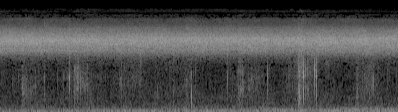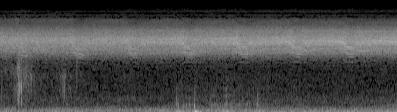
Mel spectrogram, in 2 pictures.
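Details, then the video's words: Noisy cicadas singing in woods along a creek in midsummer on a warm, humid day: a steady, dense high buzzing drone that never pauses, with footsteps crunching on leaves throughout. "Walking along a Creek with lots of Noisy Cicada Insects Singing in Summer"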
